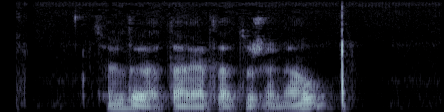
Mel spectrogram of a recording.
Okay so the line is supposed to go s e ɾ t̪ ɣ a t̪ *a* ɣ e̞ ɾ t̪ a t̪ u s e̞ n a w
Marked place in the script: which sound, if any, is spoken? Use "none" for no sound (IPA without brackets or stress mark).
a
